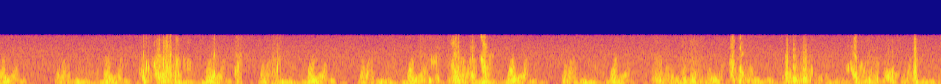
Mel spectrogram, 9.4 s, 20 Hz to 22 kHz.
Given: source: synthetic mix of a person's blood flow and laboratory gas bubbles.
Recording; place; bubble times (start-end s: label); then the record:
Doppler ultrasound of blood flow; precordium
1.04-1.12 s: bubbles
1.39-1.92 s: bubbles
2.07-2.19 s: bubbles
2.34-2.43 s: bubbles
2.72-2.82 s: bubbles
4.19-4.42 s: bubbles
4.46-4.94 s: bubbles
6.51-6.63 s: bubbles
6.81-7.06 s: bubbles
7.29-7.54 s: bubbles
7.82-8.13 s: bubbles
8.46-8.80 s: bubbles
8.83-9.00 s: bubbles
9.11-9.21 s: bubbles
From the record:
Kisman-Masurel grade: 233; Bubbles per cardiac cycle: several, 3 to 8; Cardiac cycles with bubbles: 50 to 99%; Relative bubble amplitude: loud (0.450 to 0.775); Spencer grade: 3 (all of the cardiac periods contain showers or single bubble signals, but not dominating or overriding the cardiac motion signals); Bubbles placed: anywhere in the cardiac cycle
